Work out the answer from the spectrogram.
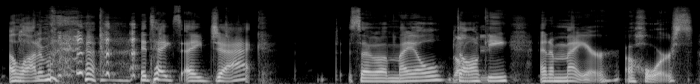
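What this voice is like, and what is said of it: Southern American accent. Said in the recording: “my southern accent gets the better of me some days”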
